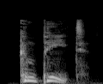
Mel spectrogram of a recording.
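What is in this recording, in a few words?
"compete", British English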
